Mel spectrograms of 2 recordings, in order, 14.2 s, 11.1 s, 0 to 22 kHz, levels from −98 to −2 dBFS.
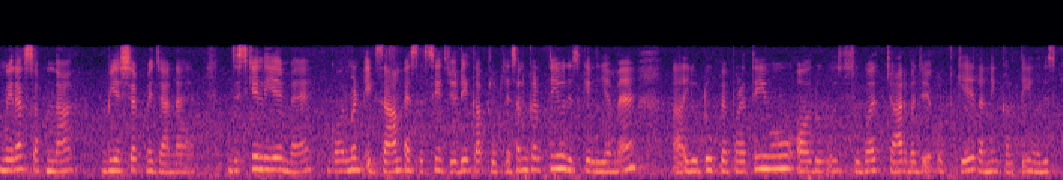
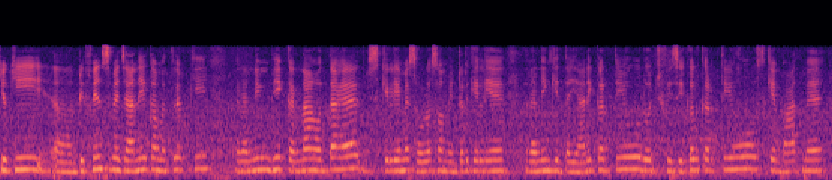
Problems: constant background noise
